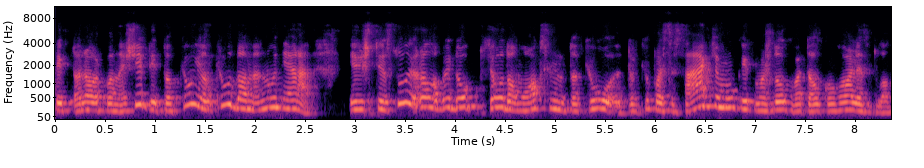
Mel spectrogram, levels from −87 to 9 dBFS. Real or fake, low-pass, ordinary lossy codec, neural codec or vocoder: fake; 7.2 kHz; Opus, 32 kbps; codec, 16 kHz, 4.8 kbps, FACodec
